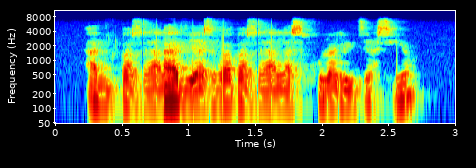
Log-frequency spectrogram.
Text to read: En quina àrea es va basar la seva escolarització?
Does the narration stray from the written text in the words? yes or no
yes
